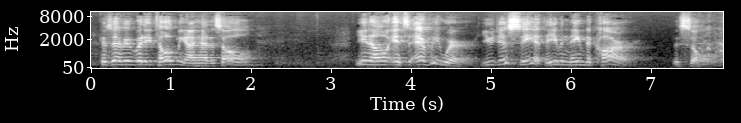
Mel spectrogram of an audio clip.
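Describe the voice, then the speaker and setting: Over noticeable background noise, a man with a high voice speaks at a moderate pace with lively intonation and long, frequent pauses. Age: 70s. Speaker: Buddhist monk. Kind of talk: Dharma talk. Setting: church hall with audience. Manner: relaxed, conversational.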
